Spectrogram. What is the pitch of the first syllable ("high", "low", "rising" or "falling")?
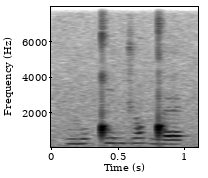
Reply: rising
